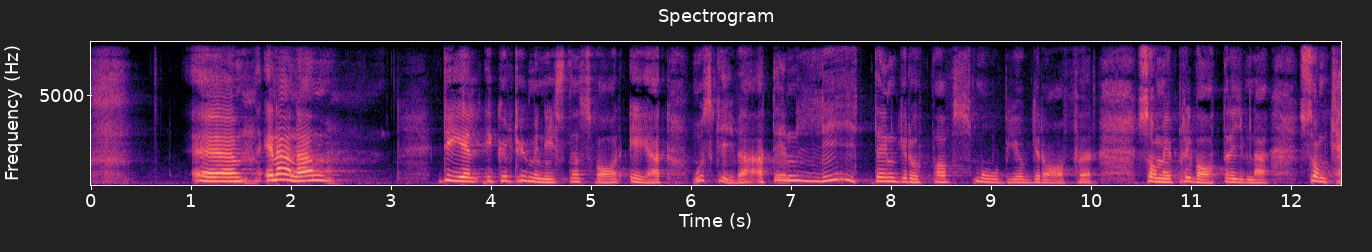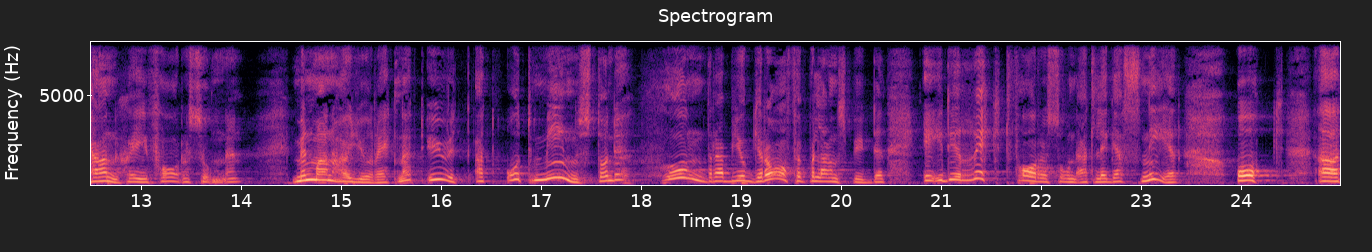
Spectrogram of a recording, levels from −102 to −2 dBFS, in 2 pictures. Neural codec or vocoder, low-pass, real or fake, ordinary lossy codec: none; none; real; none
